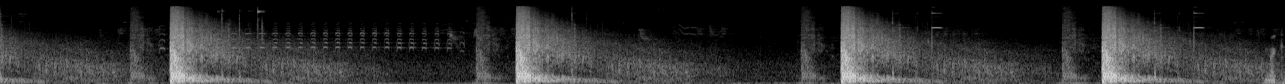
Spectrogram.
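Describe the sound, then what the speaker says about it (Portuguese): Gunfire in the video game DayZ: four loud, sharp shots spaced a few seconds apart, each ringing out with a long echoing tail, with quieter ambient noise between them. "Já acertei um tiro nele, mas não matou."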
